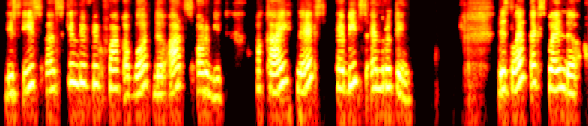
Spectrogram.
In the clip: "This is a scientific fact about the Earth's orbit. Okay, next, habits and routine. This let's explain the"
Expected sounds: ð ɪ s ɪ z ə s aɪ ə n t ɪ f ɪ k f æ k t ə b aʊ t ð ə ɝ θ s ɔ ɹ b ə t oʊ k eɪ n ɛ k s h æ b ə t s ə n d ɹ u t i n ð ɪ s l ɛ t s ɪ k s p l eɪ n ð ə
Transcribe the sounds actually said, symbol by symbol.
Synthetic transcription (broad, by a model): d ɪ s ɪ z ə s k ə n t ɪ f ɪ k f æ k ə b aʊ t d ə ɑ t s ɔ ɹ b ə t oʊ k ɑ n ɛ k s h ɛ b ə t s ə n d ɹ u t i n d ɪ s l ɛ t ɪ k s p l eɪ n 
